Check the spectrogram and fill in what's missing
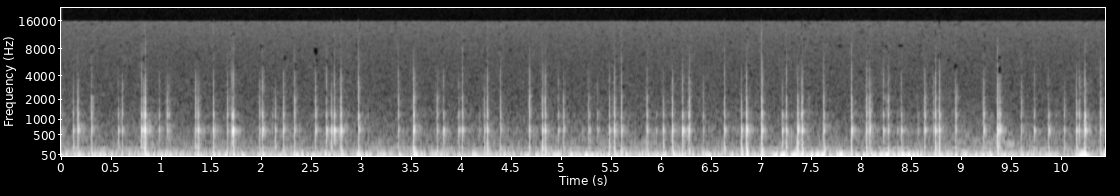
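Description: A white marble-patterned hardcover notebook with gold veins and a cardboard cover is tapped and scratched with long red nails. Quick, dry, clicky taps with a mid-range knock around 600 Hz come in a fast, uneven stream over a steady low hum, with light scratchy brushing between them.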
